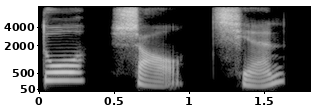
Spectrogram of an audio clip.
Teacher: 多 is a high flat first tone. Shao is a third tone that dips down and then rises, and qian is a rising second tone. 多 少 钱. A lot of students make the mistake of saying this too flatly, which can sound a little demanding.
